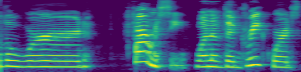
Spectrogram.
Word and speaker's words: pharmacy: greek word so then the f sound at the beginning will be represented with a ph the ph let's look at the syllables and let's spell each syllable one at a time so the syllables in pharmacy are farm c farm c so let's spell the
